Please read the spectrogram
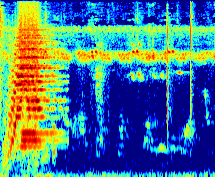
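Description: A brief loud buzzy tone lasting about half a second at the start, then crickets chirping steadily, with a couple of sharp clicks near the end.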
